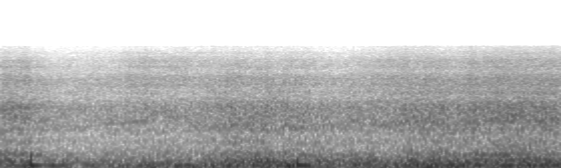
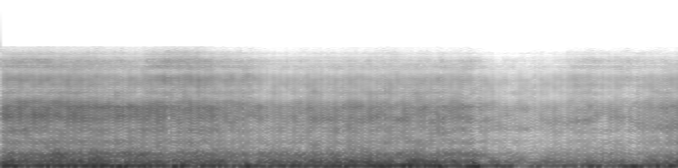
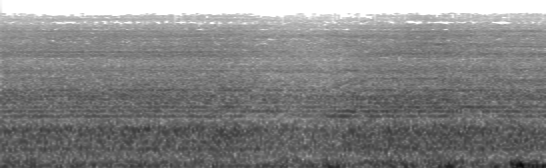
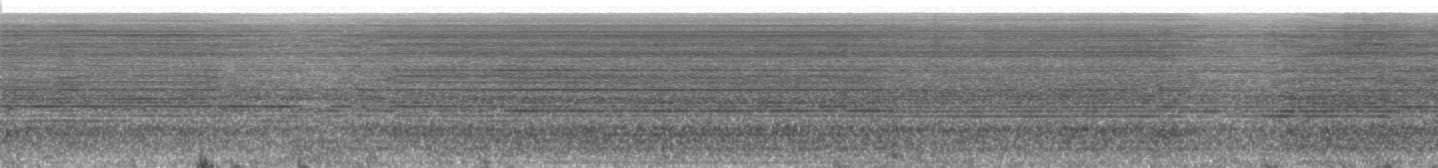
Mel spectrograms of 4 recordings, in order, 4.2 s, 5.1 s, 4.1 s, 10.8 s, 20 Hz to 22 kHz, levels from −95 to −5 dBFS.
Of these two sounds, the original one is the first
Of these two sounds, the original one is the second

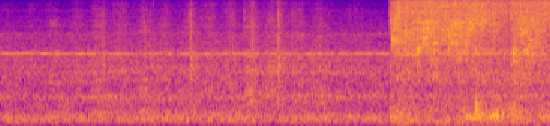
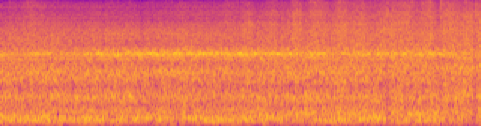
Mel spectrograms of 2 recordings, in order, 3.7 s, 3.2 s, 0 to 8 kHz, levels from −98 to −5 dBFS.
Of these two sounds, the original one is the first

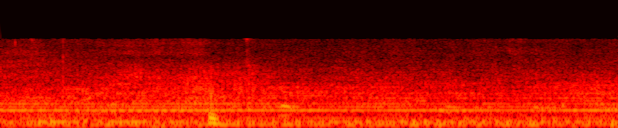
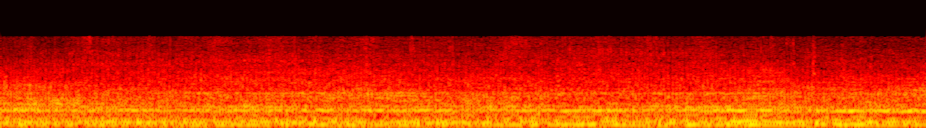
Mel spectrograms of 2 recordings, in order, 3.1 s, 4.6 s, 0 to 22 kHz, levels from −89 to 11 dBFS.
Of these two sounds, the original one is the first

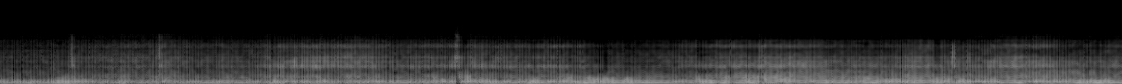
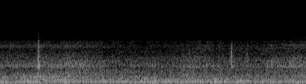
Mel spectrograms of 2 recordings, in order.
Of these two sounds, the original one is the second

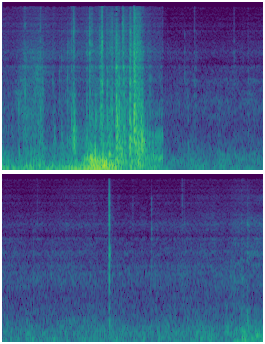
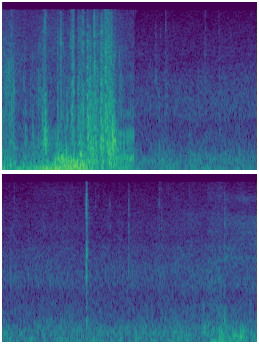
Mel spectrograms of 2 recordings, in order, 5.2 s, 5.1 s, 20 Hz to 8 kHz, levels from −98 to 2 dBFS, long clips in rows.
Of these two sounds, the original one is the second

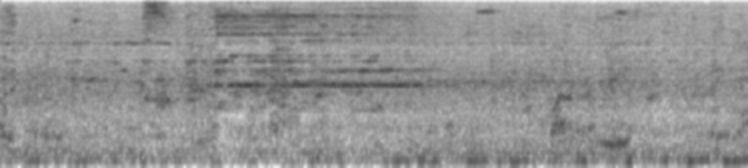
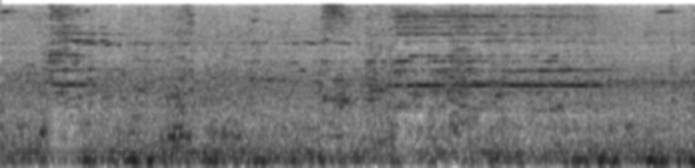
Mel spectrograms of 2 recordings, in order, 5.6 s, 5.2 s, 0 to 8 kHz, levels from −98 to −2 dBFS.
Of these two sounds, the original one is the second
